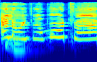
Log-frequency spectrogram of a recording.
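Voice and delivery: squeaky, high cartoon voice. Imagining a composer introducing himself, Schlumpf voice. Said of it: "Wenn die so mit Schlumpfstimme gehabt hätten, irgendwie so".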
